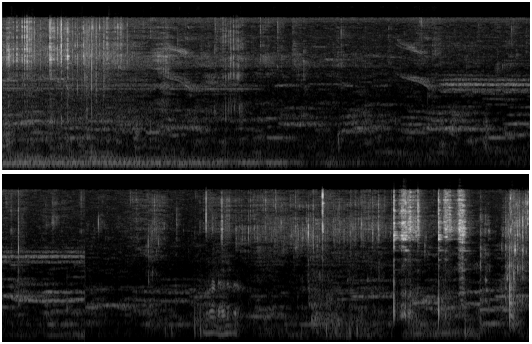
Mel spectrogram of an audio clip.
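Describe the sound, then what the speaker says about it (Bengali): Chhana curds, split with vinegar, strained through a white cotton cloth over a metal strainer in a home kitchen, with wet squishing, dripping and metallic clinks of utensils, close by, under steady talk. "দেখুন ছানাটাকে ভালো করে ছেঁকে নিয়েছি।"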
